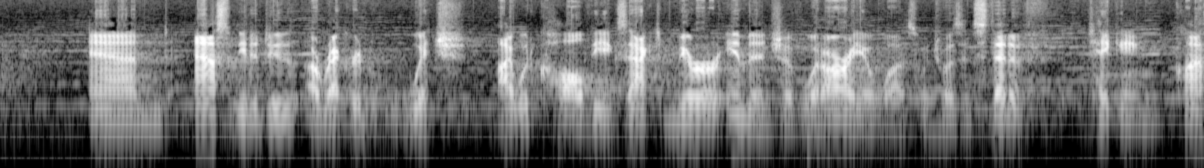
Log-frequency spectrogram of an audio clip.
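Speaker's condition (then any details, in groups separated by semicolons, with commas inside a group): No condition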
